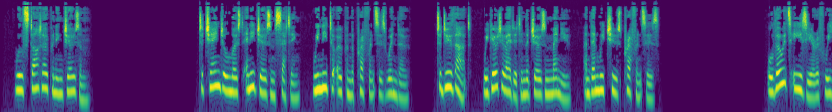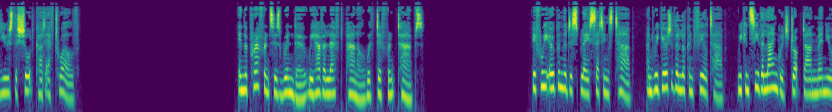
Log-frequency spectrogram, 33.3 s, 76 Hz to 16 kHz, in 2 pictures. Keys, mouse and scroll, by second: 10.4 click, 20.6 click, 28.2 click, 29.8 click.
